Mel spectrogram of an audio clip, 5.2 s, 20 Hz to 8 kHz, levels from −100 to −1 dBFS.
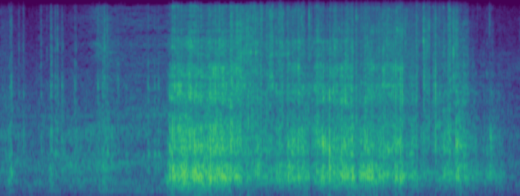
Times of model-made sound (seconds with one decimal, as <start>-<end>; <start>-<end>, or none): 3.7-4.4

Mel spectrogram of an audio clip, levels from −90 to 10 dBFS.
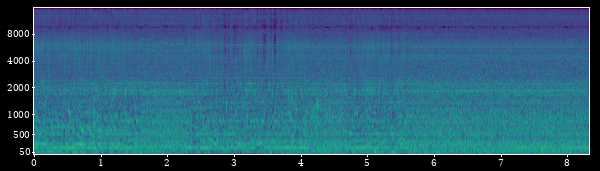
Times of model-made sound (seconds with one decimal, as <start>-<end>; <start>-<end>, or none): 0.0-1.6; 2.3-4.1; 4.7-5.6

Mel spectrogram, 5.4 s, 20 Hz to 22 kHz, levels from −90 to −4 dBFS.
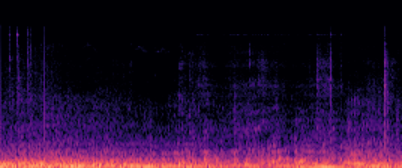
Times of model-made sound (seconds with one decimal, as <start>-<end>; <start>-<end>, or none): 2.6-4.6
